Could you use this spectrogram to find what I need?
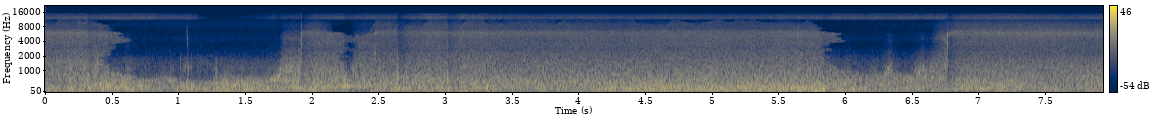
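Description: Water splashes against a kayak and paddle.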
